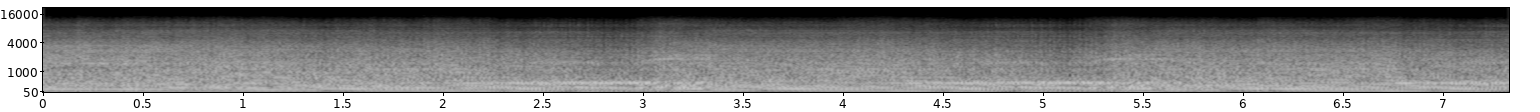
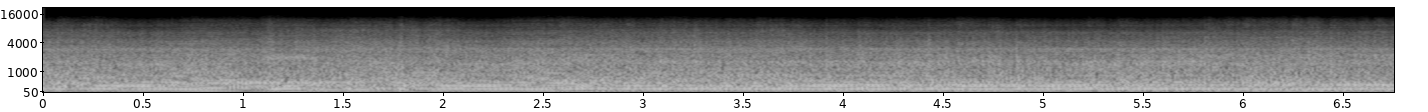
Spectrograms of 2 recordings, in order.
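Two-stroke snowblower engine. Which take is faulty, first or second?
first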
